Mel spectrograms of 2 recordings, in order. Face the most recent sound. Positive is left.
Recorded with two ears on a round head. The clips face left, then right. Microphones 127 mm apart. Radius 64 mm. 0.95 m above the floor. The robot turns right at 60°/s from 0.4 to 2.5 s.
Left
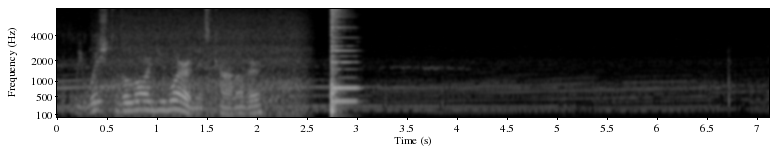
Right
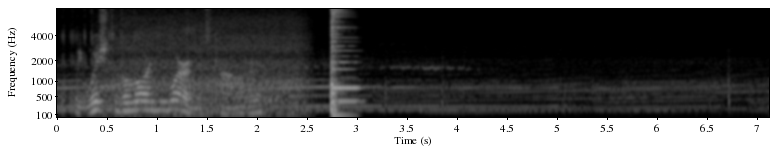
turn(degrees=25)  # may be behind; listen again after turning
